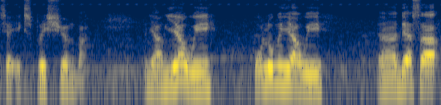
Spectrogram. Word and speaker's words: Yahweh: YHWH pronounced nag Yahweh o nag translate ni siya mga kaigsunan og Ginoo o Dios.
